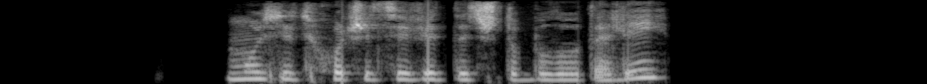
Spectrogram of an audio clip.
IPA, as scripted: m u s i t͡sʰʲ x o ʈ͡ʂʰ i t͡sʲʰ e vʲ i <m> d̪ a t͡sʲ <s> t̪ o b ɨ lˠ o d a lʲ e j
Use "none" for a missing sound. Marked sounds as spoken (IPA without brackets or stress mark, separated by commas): none, ʂ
